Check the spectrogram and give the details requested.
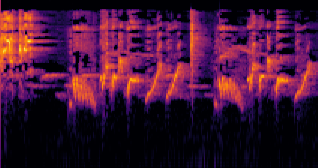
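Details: Kept white-rumped shama (murai batu) singing in an energetic, insistent fighting style: a harsh high burst opening, then a fast series of rich whistled notes that slide down and sweep up again, delivered loud and dense.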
